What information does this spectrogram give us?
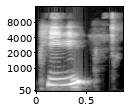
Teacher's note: be visually seen in the front of the mouth so P the lips bottom and top are touching those are what we call bilabial sounds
